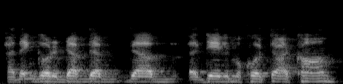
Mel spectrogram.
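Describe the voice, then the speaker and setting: A man's voice: medium pitch, flat delivery, normal speed, gravelly, muffled recording. A male author, a guest on an interview podcast, speaking passionately and often repeating words as he argues. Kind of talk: casual interview chat.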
